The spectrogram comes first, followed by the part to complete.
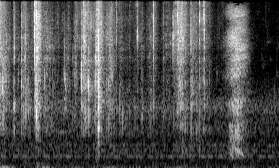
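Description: Pokémon trading cards being handled and set down: rustling and crinkling, with scattered light clicks and a longer swish near the end.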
